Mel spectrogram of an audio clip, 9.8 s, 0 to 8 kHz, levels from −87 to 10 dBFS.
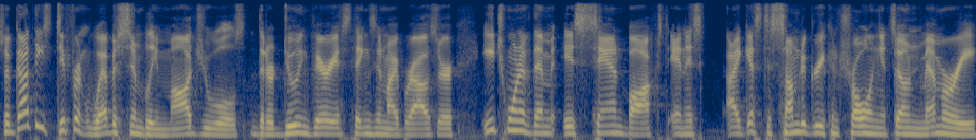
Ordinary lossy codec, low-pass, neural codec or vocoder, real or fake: AAC, 48 kbps; 7.2 kHz; none; real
